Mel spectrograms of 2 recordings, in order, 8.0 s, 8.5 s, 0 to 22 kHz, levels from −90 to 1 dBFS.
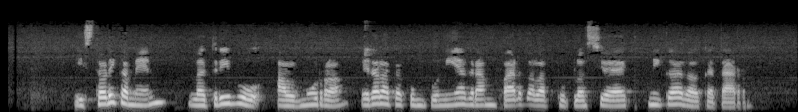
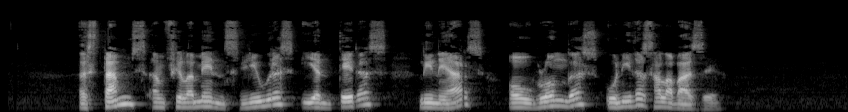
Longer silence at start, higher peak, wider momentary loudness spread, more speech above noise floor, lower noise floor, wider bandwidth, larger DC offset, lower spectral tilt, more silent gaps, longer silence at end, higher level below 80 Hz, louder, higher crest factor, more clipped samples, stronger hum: about the same, 0.75 s vs 0.8 s; about the same, -4 dBFS vs -2 dBFS; second, 8 LU vs 13 LU; second, 29 dB vs 48 dB; second, -51 dBFS vs -76 dBFS; about the same, 11.5 kHz vs 11.5 kHz; neither; about the same, -5 dB/octave vs -4.5 dB/octave; neither; second, 0.5 s vs 1.3 s; about the same, -72 dBFS vs -74 dBFS; first, -23 LUFS vs -28 LUFS; second, 20 dB vs 28 dB; neither; neither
